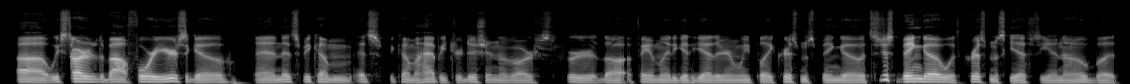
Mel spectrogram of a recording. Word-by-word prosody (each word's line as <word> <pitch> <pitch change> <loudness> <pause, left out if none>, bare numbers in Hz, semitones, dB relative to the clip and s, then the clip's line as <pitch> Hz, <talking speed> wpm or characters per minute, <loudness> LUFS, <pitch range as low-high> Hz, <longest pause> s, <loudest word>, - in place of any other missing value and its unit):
Uh, 105 -3 +4
we 110 +2 0
started 130 -4 +5
about 110 -2 +4
4 130 +2 +4
years 130 +2 +4
ago, 105 -1 -1 0.3
and 105 0 -1
it's 115 0 -2
become 105 -3 -3
it's 110 -1 -2
become 105 -2 -6
a 95 - -2
happy 105 -2 0
tradition 105 +2 -4
of 95 0 -6
ours 95 -3 -5
for 105 -4 -2
the 100 -3 -3
family 105 -2 -2
to 100 - -3
get 100 0 -1
together, 100 -1 -1
and 100 0 -3
we 100 0 -2
play 100 -2 -3
Christmas 105 -1 -3
bingo. 100 0 -1
It's 105 - -5
just 215 -5 0
bingo 130 -3 +7
with 105 -3 -2
Christmas 115 -7 -1
gifts, 95 +2 -4
you 95 -2 -5
know, 95 +3 -3
but, 95 -2 -5
105 Hz, 195 wpm, -24 LUFS, 100-110 Hz, 0.3 s, bingo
